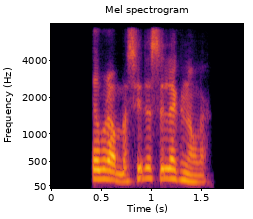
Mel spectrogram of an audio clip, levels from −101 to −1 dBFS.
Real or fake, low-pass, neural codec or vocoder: fake; 7.2 kHz; codec, 16 kHz in and 24 kHz out, 0.9 kbps, LongCat-Audio-Codec, fine tuned four codebook decoder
